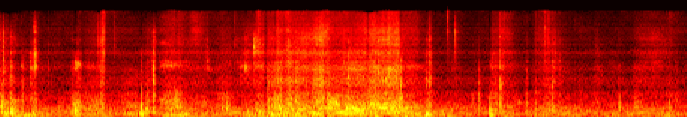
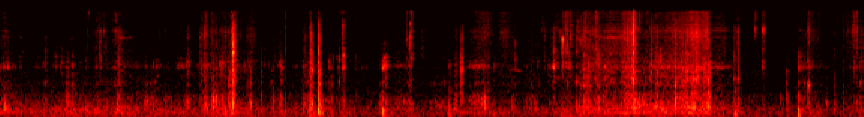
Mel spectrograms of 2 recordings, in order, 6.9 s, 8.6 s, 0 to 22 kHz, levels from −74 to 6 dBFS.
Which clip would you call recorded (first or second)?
second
